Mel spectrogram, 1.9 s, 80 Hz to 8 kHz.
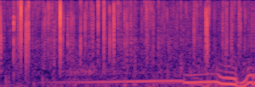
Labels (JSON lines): {"label": "biophony, cascading saw", "recorder": "SoundTrap 600 or HydroMoth"}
